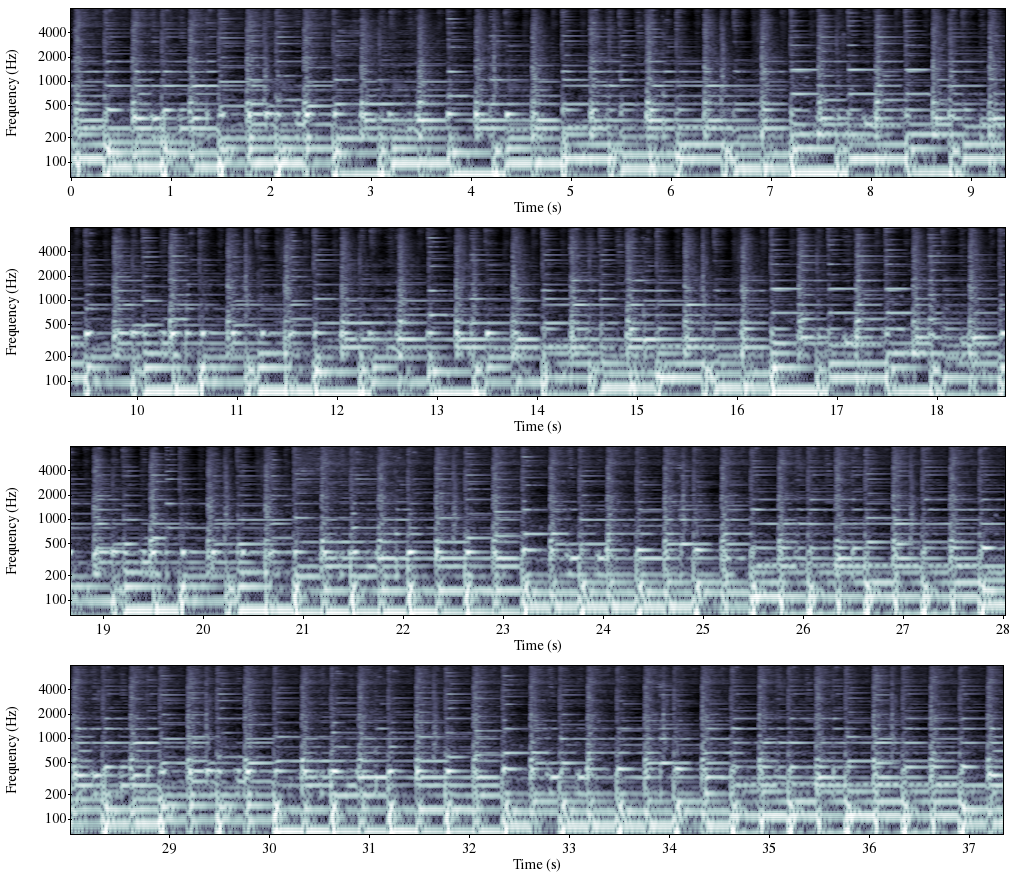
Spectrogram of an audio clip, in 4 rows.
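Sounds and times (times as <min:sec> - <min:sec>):
background ukulele playing: 0:00.0 - 0:37.3.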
